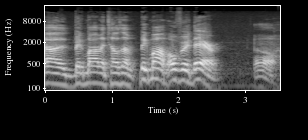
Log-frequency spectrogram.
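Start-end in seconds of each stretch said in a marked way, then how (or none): none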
